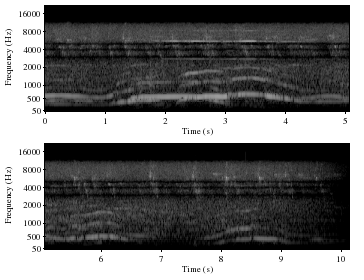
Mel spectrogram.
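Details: Several Alaska wolves howl together, long sliding tones overlapping and rising and falling in pitch; these wolves howl after eating, here after one ate a rabbit head.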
